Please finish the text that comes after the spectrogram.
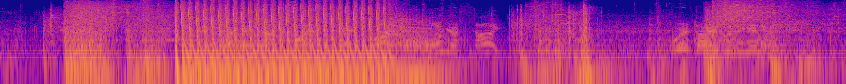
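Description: Rapid gunfire from a shooter video game, a dense sustained burst of shots followed by scattered clattering and shorter bursts, with a voice talking over parts of it.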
